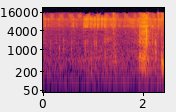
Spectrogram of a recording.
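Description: Insects calling in the bush: a high, rapidly pulsing trill that starts up again a little under a second in.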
